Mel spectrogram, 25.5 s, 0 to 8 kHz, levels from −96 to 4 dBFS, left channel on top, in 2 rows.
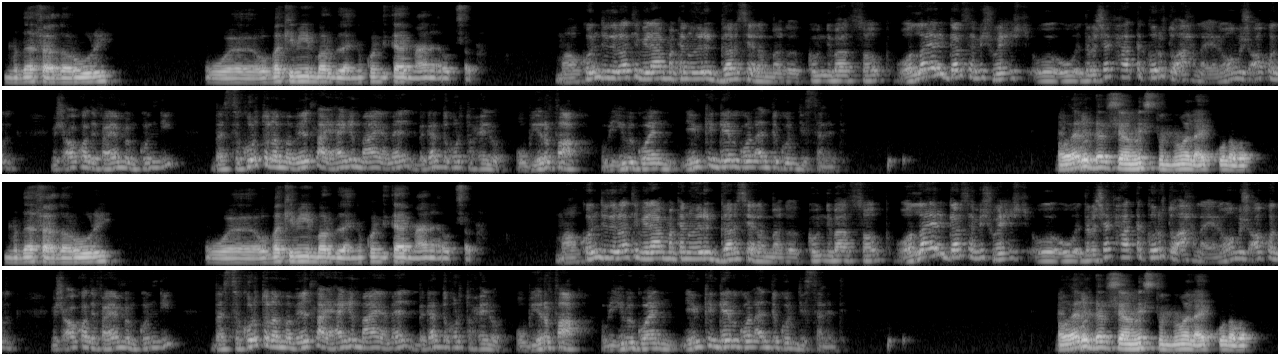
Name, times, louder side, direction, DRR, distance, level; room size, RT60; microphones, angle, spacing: voice 1, 0.0-1.0 2.0-4.5 23.3-25.2, equal, 10° right, 0.8 m, -26 dB
voice 2, 5.5-12.8 13.2-14.5 14.8-21.1 23.3-23.7, equal, 35° right, 5.0 m, -37 dB
9.5 x 5.2 x 2.8 m
head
